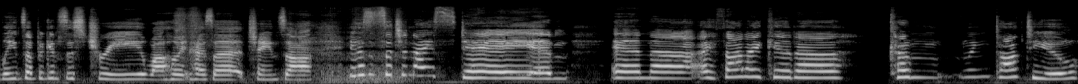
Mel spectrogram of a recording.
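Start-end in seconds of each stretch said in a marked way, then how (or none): 3.7-10.8 acted casual, offhand, slow, nonchalant, drawn-out. Retelling a scene where Jason approaches Hoyt, imitating Jason's nonchalant tone. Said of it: "nonchalant at first".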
